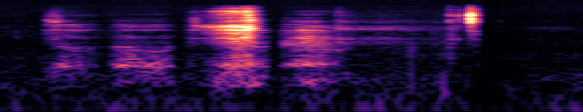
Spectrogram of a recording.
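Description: Faint breathy exhalations, a person sighing close to the phone's microphone, followed by a short sharp click near the end.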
